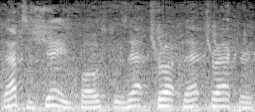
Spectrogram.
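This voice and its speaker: A man's voice: a little high, steady tone, moderate pace. A man giving casual tractor pull commentary in a folksy, informal way, thinking aloud as an announcer. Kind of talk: casual live event commentary. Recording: noisy outdoor event with vehicle sounds.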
